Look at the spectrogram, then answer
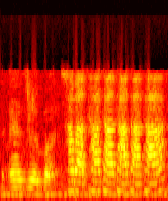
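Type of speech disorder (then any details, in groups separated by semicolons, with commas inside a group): Dysarthria; ATP1A3 rapid-onset ataxia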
